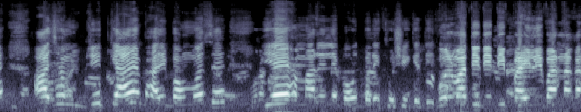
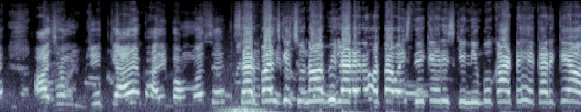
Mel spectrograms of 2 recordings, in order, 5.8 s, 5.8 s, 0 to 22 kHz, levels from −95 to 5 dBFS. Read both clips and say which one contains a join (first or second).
second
